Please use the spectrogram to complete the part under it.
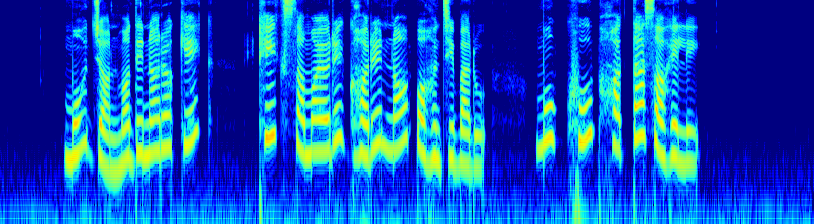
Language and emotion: Odia, sad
